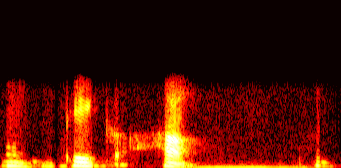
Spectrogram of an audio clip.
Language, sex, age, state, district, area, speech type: Sindhi, female, 60+, Maharashtra, Ahmednagar, urban, conversation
